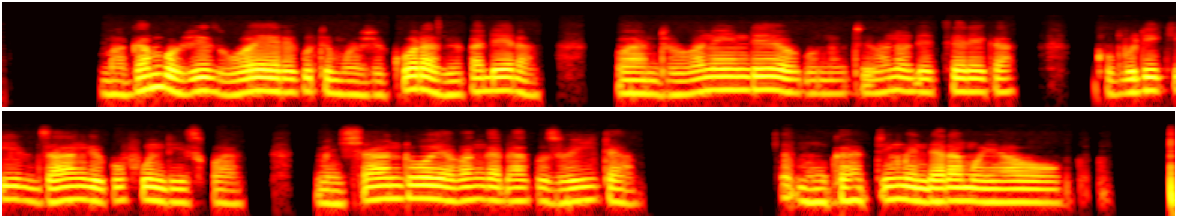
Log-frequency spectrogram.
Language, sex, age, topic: Ndau, male, 18-24, education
